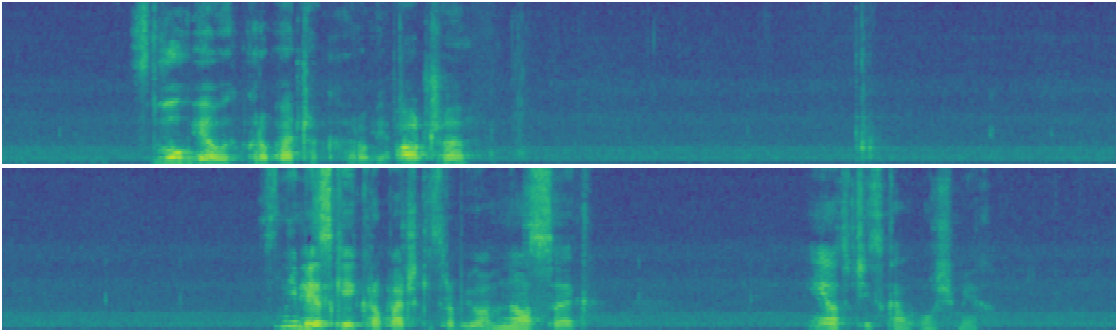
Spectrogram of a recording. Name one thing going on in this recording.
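A woman speaks calmly in short bursts, close by.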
